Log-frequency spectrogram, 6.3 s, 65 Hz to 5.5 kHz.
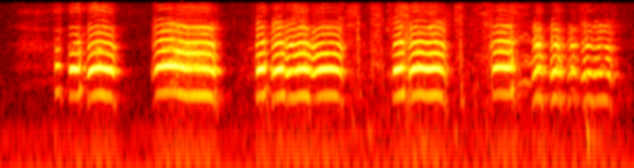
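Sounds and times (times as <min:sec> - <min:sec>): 
person laughing: 0:00.6 - 0:06.3.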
